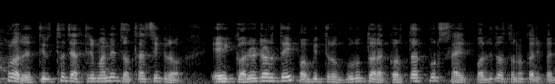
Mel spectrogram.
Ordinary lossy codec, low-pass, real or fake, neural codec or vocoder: none; 7.2 kHz; fake; vocoder, 22.05 kHz, 80 mel bands, WaveNeXt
